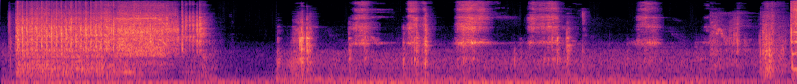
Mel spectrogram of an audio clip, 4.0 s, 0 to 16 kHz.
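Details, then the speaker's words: Front half shaft from a 2.5 front-wheel-drive Volvo XC90 donor car, flexed by hand. It shows no play, yet gives uneven clicks and gritty rasps, suggesting a worn, dry CV joint. The cause is suspected, not confirmed. "Dude, I think this I think this half shaft is cooked. Look at this one. There is no play in this in I mean, yeah, there's just no way it's supposed to be making that noise."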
